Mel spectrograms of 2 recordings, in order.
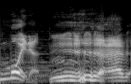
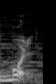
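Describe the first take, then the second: First: It is said in a New York accent. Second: It is said in a plain, neutral accent.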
